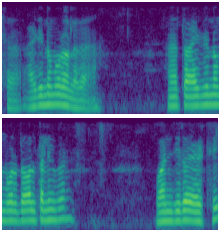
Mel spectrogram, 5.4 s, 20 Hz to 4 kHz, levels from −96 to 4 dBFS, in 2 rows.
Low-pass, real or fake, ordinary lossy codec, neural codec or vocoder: 3.6 kHz; real; none; none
